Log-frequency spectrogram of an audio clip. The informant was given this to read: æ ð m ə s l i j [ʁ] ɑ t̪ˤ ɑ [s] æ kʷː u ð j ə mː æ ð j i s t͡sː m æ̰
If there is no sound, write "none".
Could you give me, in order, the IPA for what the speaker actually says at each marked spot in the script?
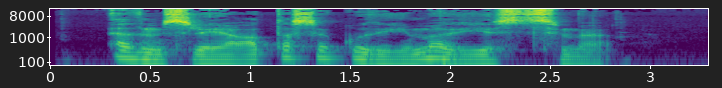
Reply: ʁ, s

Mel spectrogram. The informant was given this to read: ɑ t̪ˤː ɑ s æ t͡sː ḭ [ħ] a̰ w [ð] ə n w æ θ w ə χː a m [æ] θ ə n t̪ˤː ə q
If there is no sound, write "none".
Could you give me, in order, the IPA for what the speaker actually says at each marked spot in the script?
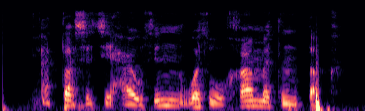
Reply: ħ, θ, æ

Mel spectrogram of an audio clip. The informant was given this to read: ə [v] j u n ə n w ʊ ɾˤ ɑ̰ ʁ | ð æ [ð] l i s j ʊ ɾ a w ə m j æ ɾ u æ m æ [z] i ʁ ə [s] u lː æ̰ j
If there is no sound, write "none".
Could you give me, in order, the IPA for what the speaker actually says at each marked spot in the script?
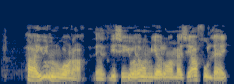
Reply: ʁ, ð, z, f

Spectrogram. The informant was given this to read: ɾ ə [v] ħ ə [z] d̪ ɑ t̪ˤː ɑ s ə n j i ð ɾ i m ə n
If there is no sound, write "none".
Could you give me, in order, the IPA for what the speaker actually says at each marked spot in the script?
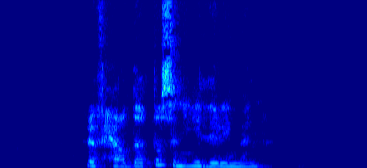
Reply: f, ʁ

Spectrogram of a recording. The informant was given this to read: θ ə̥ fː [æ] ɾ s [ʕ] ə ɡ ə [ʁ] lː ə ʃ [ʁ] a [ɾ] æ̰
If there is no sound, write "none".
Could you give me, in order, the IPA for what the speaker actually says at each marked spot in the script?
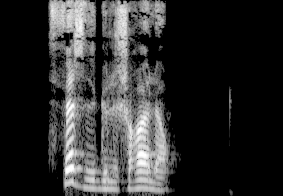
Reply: æ, ð, none, ʁ, l

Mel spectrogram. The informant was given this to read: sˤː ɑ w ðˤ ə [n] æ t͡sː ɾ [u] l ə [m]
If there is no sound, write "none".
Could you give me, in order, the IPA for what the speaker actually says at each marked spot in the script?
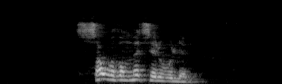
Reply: m, w, m

